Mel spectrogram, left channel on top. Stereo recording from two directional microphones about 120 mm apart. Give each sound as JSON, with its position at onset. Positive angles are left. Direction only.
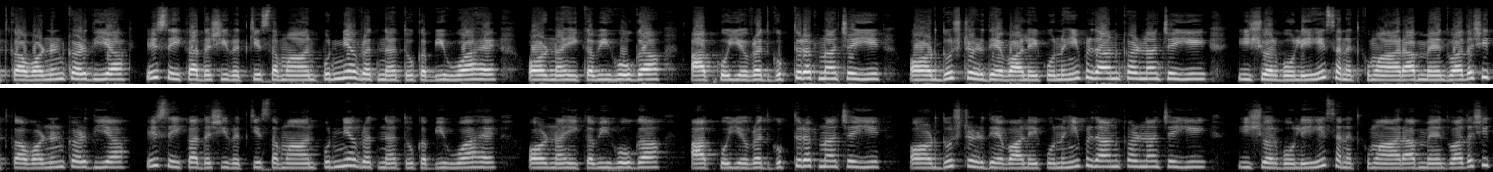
{"t": 0.1, "sound": "a woman's voice", "side_deg": 50}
